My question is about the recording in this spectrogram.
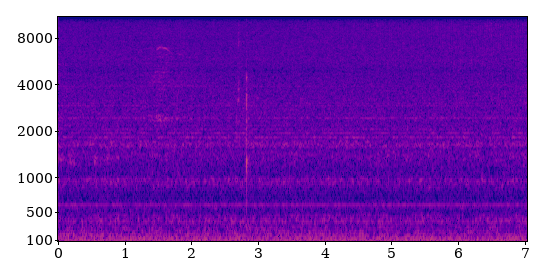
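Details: Ling LS-100 shaker, running with its cover off during an acceptance test: it is restarted on a sine test and comes up to power with a steady, even low hum and a faint fixed high tone. There are no knocks or rattles; it is running clean.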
